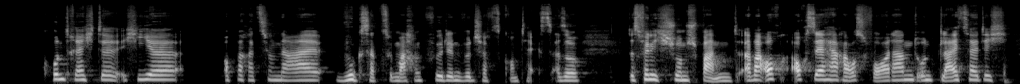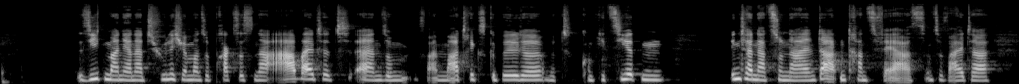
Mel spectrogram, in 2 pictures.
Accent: Germany; ich bin halt in Deutschland geboren, das ist ja schon ein Privileg.

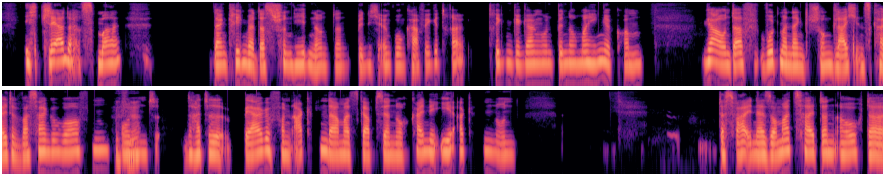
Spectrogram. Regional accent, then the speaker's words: Wuppertal, North Rhine-Westphalia, Germany; meine Heimatstadt ich komme aus Wuppertal

